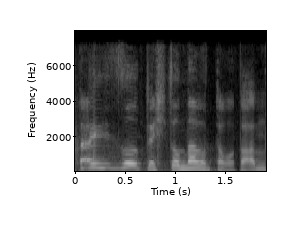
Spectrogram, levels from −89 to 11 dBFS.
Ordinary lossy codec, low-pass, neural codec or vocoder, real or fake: none; 7.2 kHz; codec, 16 kHz, 0.8 kbps, ZipCodec; fake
